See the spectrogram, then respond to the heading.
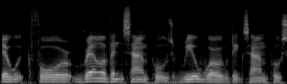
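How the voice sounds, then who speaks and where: Over a silent background in a very clean recording, a man with a Scottish accent talks at a very fast pace, with a fairly low pitch and ordinary pitch variation. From Scotland. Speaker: voice-over artist. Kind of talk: tutorial. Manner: casual, with frequent fillers and repetitions.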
